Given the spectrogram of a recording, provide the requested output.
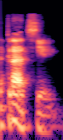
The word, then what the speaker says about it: grazie: Bacanya grazie.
